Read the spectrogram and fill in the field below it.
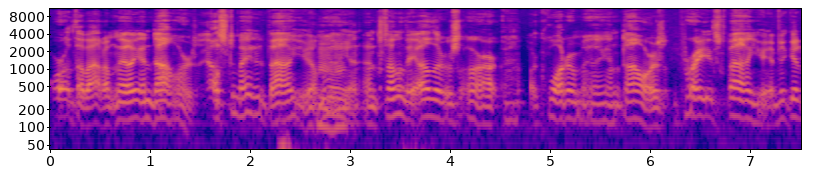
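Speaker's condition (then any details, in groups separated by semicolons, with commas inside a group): Spasmodic dysphonia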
